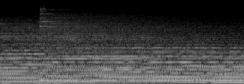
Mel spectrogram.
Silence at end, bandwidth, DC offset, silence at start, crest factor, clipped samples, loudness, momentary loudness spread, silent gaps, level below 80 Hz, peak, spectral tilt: 0 s; 15 kHz; under 0.1%; 0 s; 12 dB; under 0.1%; -26 LUFS; 1 LU; none; -44 dBFS; -14 dBFS; -6 dB/octave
